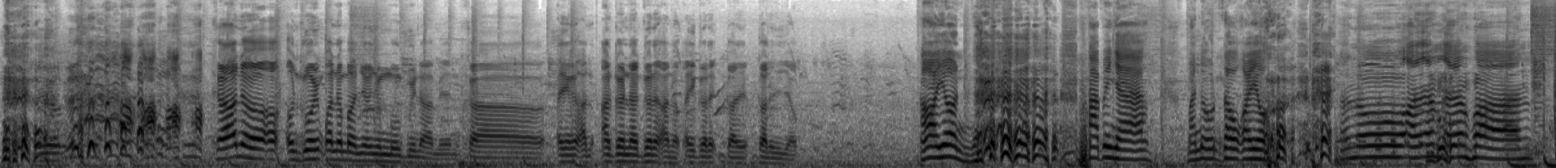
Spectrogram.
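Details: Young man who had palate surgery as a child and learned to speak late; hypernasal speech (repaired cleft palate).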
